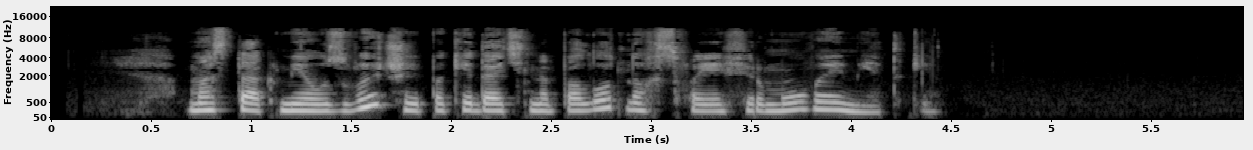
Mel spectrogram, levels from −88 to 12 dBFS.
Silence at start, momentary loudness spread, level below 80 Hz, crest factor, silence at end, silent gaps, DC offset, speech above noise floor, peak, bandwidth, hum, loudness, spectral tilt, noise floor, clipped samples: 0.7 s; 8 LU; -72 dBFS; 20 dB; 1.55 s; none; under 0.1%; 52 dB; -2 dBFS; 11.5 kHz; none; -20 LUFS; -4 dB/octave; -73 dBFS; under 0.1%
